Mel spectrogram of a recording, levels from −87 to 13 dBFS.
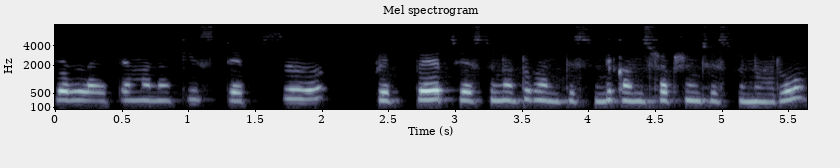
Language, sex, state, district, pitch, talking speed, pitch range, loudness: Telugu, female, Telangana, Karimnagar, 270 Hz, 85 wpm, 260-290 Hz, -24 LUFS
